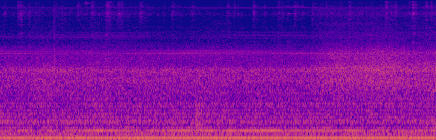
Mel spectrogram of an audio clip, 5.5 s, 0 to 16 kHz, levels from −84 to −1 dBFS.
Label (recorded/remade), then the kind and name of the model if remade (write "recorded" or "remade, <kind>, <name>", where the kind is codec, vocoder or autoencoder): recorded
